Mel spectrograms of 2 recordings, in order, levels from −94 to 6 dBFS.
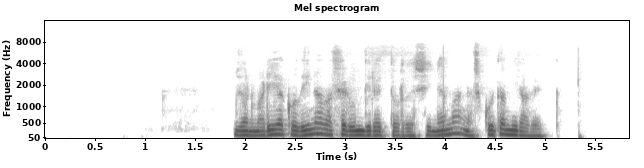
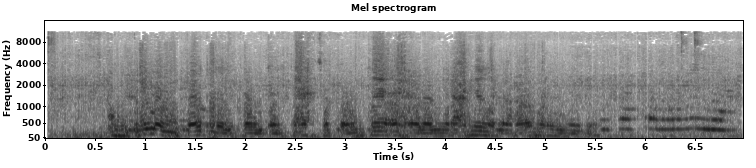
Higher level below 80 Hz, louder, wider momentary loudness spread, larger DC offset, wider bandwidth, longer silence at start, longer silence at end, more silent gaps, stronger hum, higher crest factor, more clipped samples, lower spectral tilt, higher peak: second, -62 dBFS vs -30 dBFS; second, -32 LUFS vs -11 LUFS; about the same, 7 LU vs 9 LU; neither; second, 7.2 kHz vs 11.5 kHz; first, 1.9 s vs 0.05 s; first, 0.5 s vs 0 s; first, 5.25-5.33 s vs none; neither; first, 16 dB vs 10 dB; neither; first, -9.5 dB/octave vs -6 dB/octave; second, -18 dBFS vs 0 dBFS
